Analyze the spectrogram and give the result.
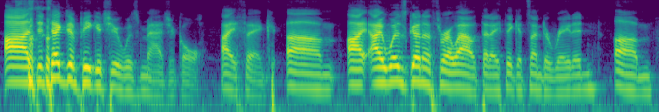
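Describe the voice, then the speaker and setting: A male podcast host with a very lively, swinging intonation and a mid-range voice. He chats casually and gives his opinions with emphasis, often stumbling and circling as he hunts for the right words. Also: mid-range voice, smooth. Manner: rambling, halting search for words. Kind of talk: casual chat about movies.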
